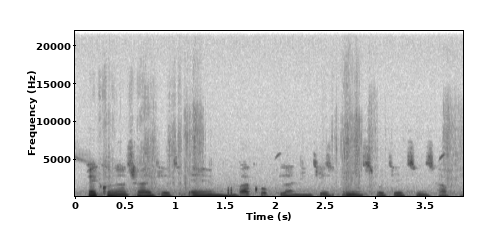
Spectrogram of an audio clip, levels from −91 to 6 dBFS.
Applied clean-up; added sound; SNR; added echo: none; Insect; 18 dB; none.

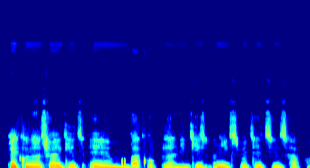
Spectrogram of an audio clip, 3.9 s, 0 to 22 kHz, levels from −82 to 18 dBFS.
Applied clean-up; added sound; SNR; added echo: none; none; none; none.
